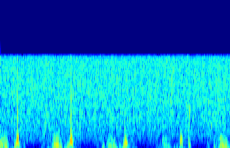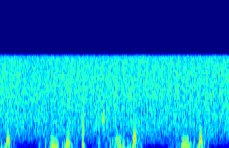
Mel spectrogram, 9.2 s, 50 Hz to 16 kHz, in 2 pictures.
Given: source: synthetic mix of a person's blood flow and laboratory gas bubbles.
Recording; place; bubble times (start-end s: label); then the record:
Doppler ultrasound of blood flow; precordium
3.74-3.82 s: bubbles
6.21-6.31 s: bubbles
6.63-6.71 s: bubbles
From the record:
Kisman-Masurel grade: 123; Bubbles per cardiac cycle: 1 to 2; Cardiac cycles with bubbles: 10 to 50%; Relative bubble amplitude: loud (0.450 to 0.775); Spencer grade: 2 (many but less than half of the cardiac periods contain bubble signals, singularly or in groups); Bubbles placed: only in the low amplitude regions of the cardiac cycle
